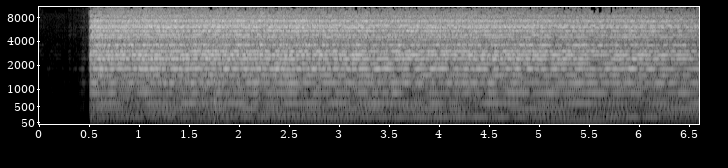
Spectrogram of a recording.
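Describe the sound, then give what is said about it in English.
The THX cinema sound effect, played over a phone call: a loud, sustained chord of many layered tones that begins abruptly and holds steady to the end, fading only slightly, with no talking. “That was the big old THX sound effect.”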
